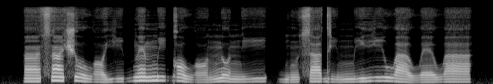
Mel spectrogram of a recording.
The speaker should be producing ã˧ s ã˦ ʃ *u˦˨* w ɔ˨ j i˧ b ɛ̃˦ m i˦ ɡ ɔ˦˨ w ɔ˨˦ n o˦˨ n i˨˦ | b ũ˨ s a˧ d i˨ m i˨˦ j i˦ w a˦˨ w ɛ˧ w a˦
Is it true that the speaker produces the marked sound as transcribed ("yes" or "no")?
no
